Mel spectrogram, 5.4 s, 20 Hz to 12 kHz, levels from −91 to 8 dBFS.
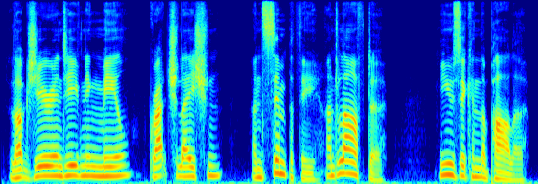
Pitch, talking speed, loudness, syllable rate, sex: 160 Hz, 135 wpm, -19 LUFS, 5.8 syllables/s, male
